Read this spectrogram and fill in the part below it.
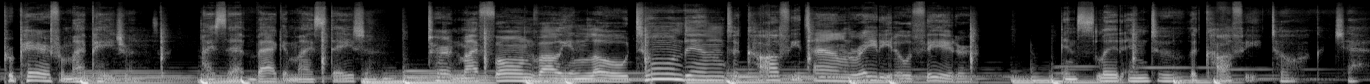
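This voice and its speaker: A middle-aged woman narrating a scripted first-person story in a deliberate, poetic, confiding way with emphatic pauses. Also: low voice, over loud music. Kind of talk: dramatic scripted audio storytelling.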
